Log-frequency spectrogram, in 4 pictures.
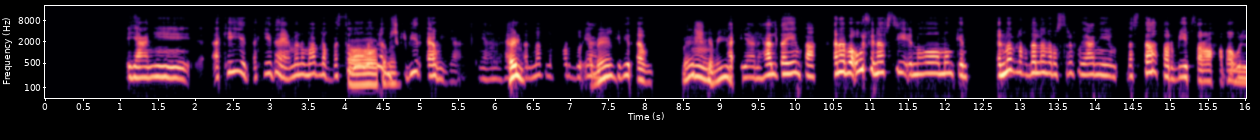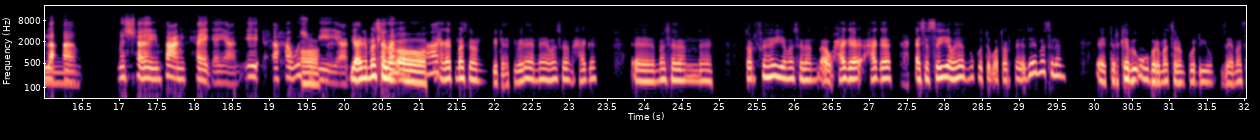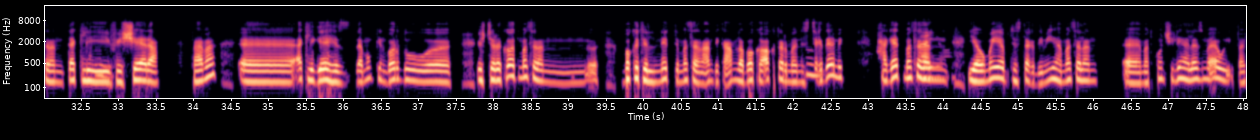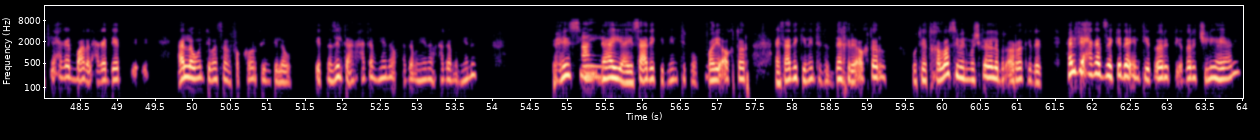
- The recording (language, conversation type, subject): Arabic, advice, العيش من راتب لراتب من غير ما أقدر أوفّر
- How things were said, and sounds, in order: other background noise; unintelligible speech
